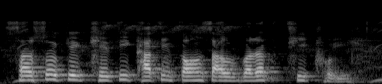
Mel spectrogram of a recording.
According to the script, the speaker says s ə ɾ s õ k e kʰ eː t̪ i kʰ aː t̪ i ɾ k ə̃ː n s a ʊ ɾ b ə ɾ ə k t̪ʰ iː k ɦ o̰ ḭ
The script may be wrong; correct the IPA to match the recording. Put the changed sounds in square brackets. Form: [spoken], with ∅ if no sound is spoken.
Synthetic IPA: s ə ɾ s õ k e kʰ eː t̪ i kʰ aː t̪ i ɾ k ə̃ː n s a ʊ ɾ b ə ɾ ə k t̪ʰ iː k ɦ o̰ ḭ

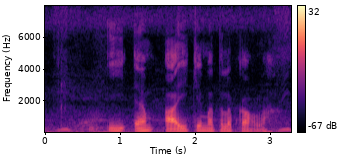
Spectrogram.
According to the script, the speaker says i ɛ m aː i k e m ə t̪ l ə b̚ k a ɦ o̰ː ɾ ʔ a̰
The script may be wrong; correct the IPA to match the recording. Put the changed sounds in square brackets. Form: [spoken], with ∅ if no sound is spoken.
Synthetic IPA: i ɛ m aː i k e m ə t̪ l ə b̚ k a ɦ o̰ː [l] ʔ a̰

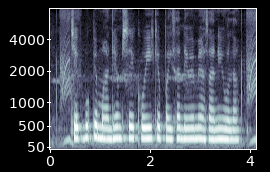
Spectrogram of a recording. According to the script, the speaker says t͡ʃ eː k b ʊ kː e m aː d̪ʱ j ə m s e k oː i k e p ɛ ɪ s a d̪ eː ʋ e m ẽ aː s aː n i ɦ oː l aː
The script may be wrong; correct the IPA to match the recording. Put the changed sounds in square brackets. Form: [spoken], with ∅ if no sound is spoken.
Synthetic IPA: t͡ʃ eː k b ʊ kː e m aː d̪ʱ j ə m s e k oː i k e p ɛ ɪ s a d̪ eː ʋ e m ẽ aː s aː n i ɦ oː l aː

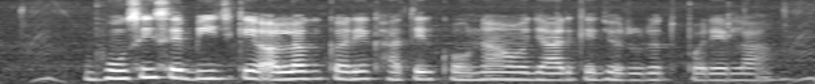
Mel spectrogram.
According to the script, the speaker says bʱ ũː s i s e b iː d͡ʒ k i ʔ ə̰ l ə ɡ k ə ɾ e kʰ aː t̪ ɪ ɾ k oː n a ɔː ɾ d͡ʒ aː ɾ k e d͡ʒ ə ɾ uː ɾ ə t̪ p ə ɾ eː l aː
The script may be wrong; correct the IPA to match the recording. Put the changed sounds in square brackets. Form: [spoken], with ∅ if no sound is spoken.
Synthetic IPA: bʱ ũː s i s e b iː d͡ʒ k [e] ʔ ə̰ l ə ɡ k ə ɾ e kʰ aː t̪ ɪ ɾ k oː n a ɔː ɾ d͡ʒ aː ɾ k e d͡ʒ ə ɾ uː ɾ ə t̪ p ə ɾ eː l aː

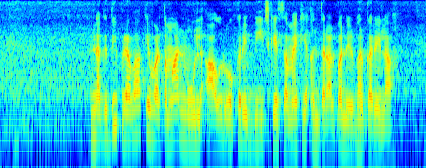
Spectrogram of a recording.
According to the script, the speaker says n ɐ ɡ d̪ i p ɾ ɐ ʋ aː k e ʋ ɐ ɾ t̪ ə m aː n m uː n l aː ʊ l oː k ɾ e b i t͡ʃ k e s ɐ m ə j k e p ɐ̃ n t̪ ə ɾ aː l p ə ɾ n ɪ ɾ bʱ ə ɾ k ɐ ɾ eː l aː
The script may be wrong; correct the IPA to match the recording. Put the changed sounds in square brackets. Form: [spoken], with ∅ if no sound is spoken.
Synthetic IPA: n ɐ ɡ d̪ i p ɾ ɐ ʋ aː k e ʋ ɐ ɾ t̪ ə m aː n m uː [∅] l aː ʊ [ɾ] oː k ɾ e b [iː] t͡ʃ k e s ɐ m ə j k e [ʔ] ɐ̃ n t̪ ə ɾ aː l p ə ɾ n ɪ ɾ bʱ ə ɾ k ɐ ɾ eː l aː

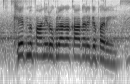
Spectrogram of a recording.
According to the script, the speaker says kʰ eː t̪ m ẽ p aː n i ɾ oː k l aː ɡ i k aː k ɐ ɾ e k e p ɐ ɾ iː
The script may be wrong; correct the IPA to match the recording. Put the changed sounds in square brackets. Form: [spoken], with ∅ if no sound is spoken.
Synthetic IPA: kʰ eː t̪ m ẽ p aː n i ɾ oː k l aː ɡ [a] k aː k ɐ ɾ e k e p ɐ ɾ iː

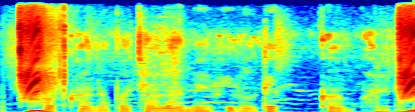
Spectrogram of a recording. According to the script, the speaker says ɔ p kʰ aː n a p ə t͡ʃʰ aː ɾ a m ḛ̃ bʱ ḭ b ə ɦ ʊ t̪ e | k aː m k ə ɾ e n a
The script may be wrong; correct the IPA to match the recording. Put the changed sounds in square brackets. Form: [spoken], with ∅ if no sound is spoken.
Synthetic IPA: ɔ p kʰ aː n a p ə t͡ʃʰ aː [l] a m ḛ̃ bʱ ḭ b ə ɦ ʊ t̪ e | k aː m k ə ɾ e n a

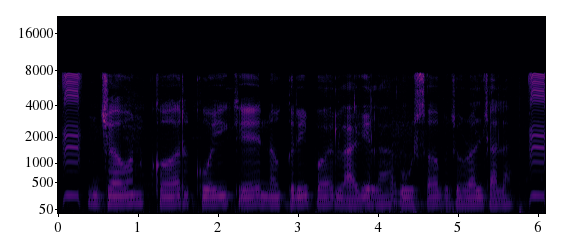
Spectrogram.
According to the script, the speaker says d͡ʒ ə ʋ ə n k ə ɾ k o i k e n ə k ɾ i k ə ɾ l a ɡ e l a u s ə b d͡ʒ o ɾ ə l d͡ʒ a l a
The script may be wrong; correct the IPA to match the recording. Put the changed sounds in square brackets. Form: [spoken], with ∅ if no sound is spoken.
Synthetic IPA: d͡ʒ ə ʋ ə n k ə ɾ k o i k e n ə k ɾ i [p] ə ɾ l a ɡ e l a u s ə b d͡ʒ o [ɽ] ə l d͡ʒ a l a

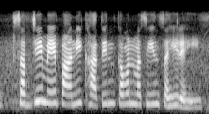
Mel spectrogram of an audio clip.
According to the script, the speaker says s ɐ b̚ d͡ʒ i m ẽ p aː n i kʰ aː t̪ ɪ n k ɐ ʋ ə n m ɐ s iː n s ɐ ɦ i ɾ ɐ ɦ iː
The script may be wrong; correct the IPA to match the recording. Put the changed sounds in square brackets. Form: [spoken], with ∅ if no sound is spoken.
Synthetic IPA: s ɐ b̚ d͡ʒ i m ẽ p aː n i kʰ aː t̪ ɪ n k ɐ ʋ ə n m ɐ s iː n s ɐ ɦ i ɾ ɐ ɦ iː

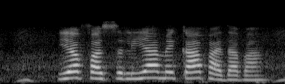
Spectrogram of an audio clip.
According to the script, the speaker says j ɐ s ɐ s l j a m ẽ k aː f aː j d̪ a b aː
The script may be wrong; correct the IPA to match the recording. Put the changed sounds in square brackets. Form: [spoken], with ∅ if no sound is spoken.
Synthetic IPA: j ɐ [f] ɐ s l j a m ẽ k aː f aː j d̪ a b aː

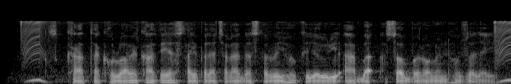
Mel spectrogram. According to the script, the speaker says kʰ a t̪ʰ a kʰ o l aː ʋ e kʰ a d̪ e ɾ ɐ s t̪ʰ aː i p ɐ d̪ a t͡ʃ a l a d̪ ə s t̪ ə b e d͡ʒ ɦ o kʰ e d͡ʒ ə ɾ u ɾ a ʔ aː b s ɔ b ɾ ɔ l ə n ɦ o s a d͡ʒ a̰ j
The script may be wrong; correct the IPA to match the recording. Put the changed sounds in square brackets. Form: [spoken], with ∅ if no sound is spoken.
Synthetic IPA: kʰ a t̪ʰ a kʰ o l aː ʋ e kʰ a [t̪] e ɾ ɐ s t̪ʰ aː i p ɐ d̪ a t͡ʃ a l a d̪ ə s t̪ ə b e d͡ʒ ɦ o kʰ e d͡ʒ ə ɾ u ɾ [i] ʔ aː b s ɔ b ɾ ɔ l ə n ɦ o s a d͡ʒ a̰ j

